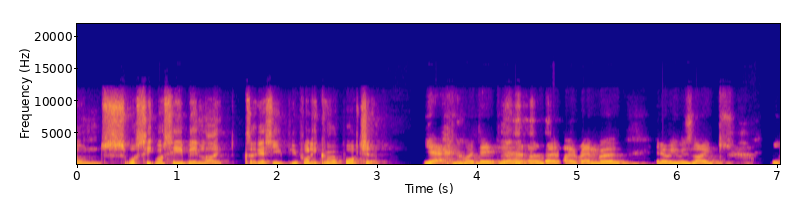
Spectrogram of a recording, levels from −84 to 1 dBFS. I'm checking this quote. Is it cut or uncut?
uncut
